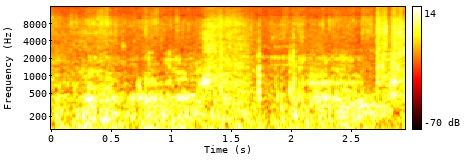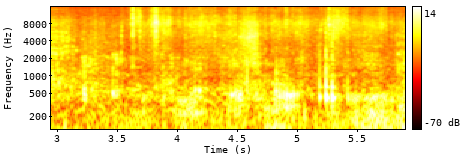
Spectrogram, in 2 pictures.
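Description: Several lions growling continuously as they feed together on a zebra kill, with a few sharp clicks mixed in.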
